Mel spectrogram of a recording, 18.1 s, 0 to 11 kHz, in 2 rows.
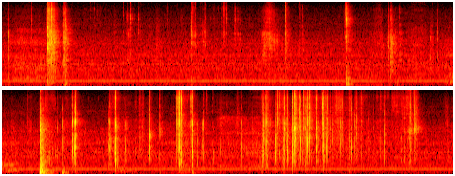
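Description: Small clicks, taps and scrapes of a repair tool and fingers handling the parts of an opened Sony Xperia XZ1 phone as its charging port is lifted out. A quick run of clicks comes near the end, over a faint steady hum.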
